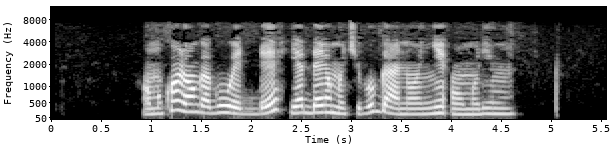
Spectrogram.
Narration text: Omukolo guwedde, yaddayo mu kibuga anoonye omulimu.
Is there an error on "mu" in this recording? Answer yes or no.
no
